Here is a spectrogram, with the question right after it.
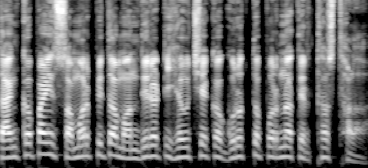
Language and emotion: Odia, neutral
